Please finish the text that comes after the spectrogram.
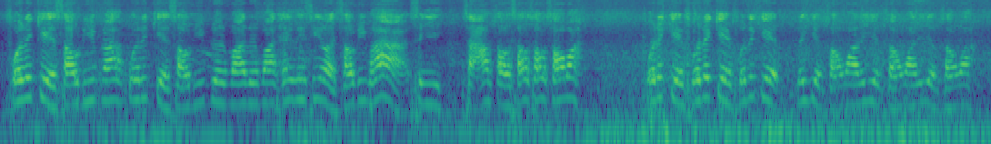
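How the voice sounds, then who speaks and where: A man calling shots in a game battle, barking rapid repeated commands and countdowns, mixing English callouts into his speech. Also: very high voice, noisy background. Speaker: guild war shotcaller. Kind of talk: live game commands over voice chat.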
